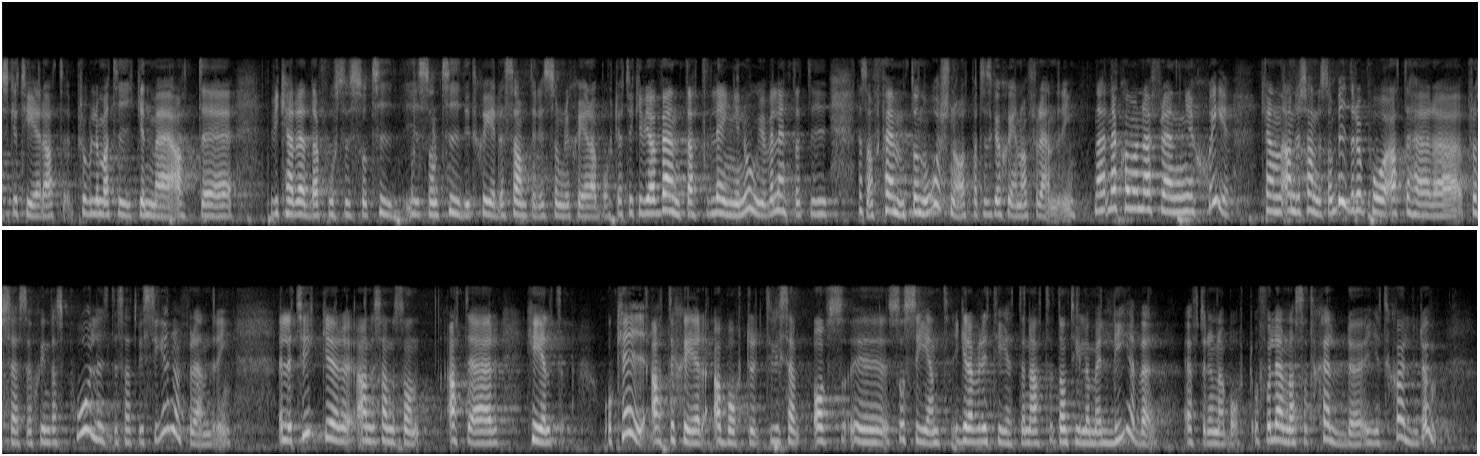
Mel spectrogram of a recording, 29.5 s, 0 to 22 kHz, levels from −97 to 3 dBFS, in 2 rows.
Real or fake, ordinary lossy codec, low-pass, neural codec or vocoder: real; none; none; none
